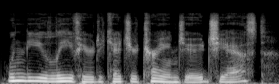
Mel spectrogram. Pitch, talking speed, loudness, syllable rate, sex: 125 Hz, 260 wpm, -14 LUFS, 5.9 syllables/s, male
